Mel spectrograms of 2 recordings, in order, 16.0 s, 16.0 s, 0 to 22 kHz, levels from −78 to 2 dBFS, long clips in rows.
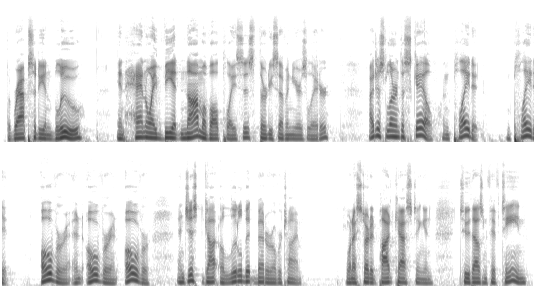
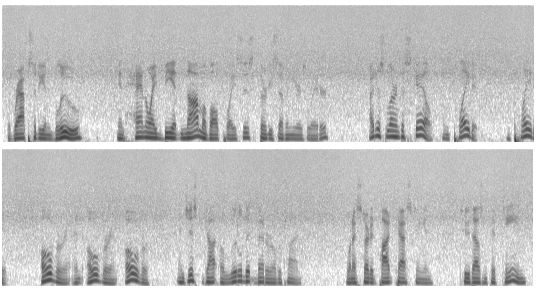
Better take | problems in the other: first | hiss; loud; throughout; 3 dB below the speech

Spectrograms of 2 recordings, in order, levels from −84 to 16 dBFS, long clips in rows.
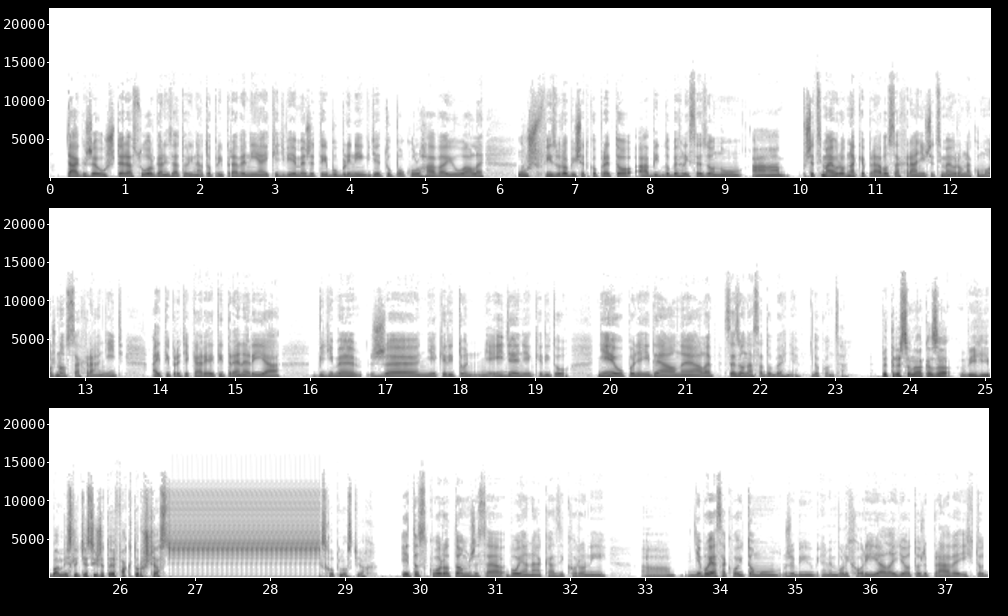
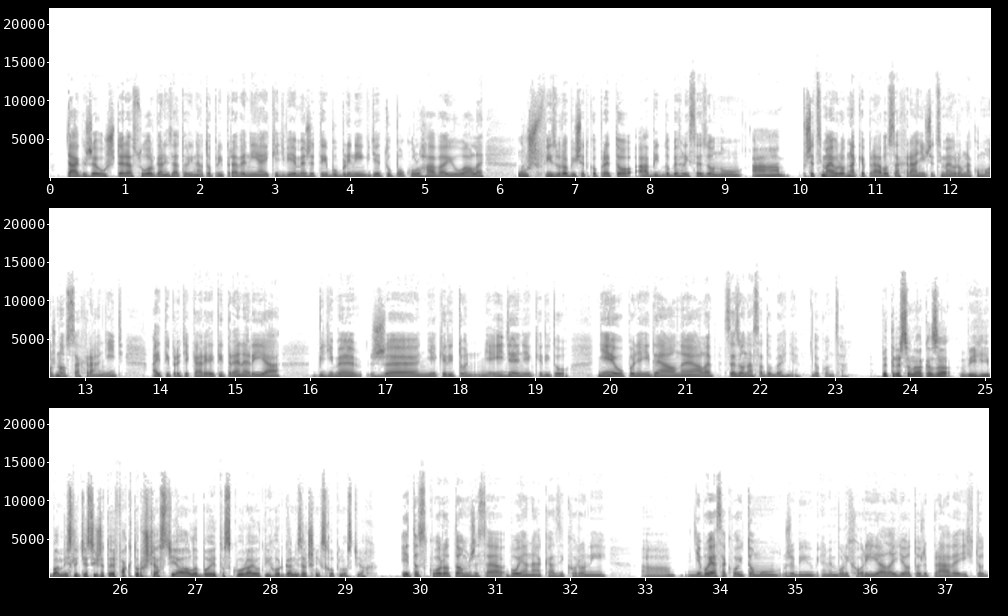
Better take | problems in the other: second | audio freezing; at 27 s for 2 s

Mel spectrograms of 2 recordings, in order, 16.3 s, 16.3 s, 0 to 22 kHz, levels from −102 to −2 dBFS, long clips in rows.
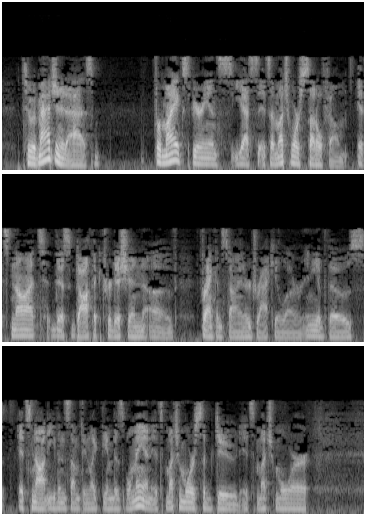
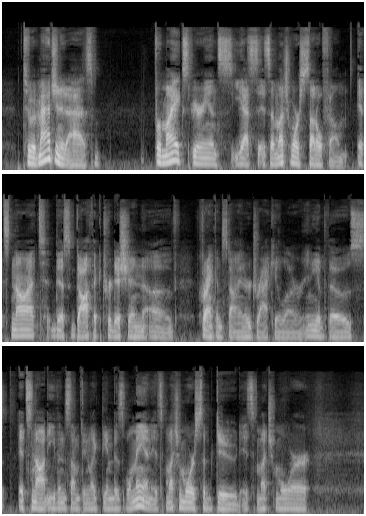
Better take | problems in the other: second | garbled, watery; badly; nothing above 6.5 kHz; slightly in the second

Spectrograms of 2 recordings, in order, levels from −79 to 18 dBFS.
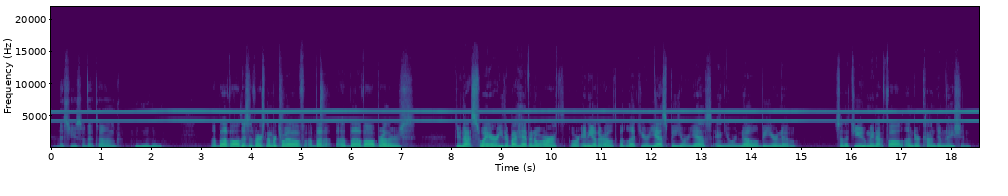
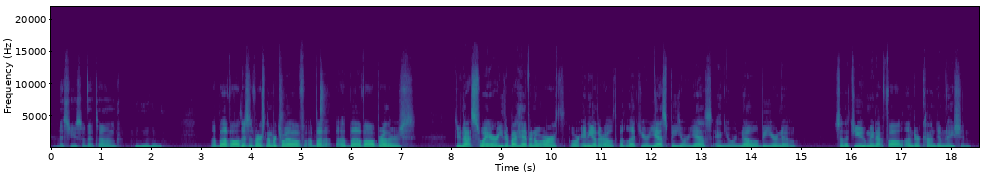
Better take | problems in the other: second | high-pitched whine; noticeable; throughout; 6 kHz, 10 dB below the speech

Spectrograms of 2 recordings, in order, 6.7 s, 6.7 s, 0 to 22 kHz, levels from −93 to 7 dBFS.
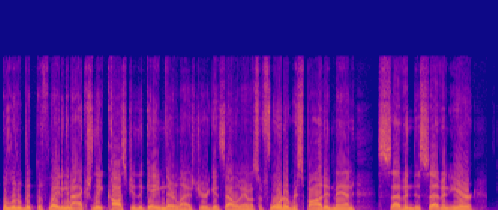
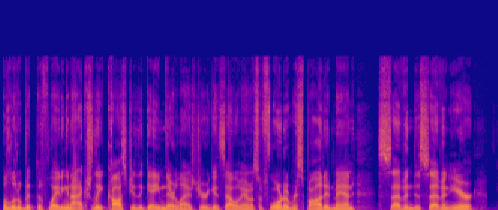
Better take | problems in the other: second | distortion; slight; 5% of the sound clipped

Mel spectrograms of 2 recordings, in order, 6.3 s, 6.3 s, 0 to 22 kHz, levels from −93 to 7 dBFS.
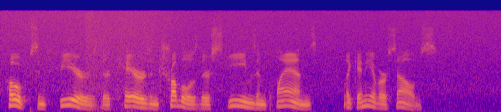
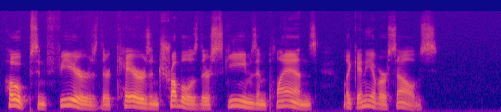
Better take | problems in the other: second | hiss; loud; throughout; 4 dB below the speech; faint in the second

